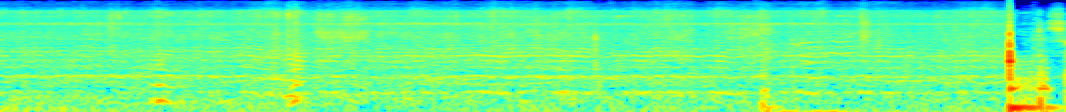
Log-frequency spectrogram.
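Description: Honey bees buzzing around an open hive, a steady hum of many bees. A single dull thump comes a little past halfway, and a sharp click near the end.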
